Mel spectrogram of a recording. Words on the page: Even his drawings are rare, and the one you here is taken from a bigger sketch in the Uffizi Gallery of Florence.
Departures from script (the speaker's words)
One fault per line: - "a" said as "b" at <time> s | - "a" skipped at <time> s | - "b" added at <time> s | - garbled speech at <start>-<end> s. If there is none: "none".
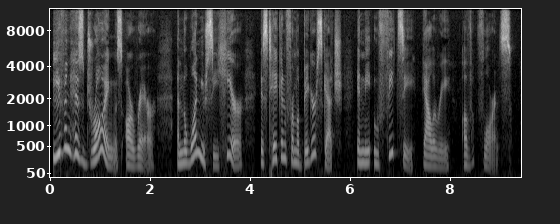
- "see" added at 3.1 s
